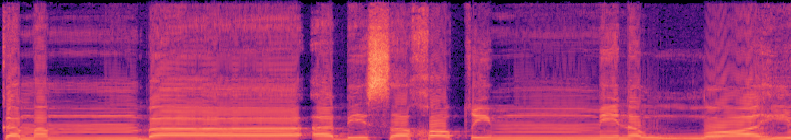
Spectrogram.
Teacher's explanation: یہاں پر دیکھیں نون ساکن کے بعد با ہے تو یہاں پر اقلاب کریں گے، اس نون ساکن کو میم سے بدل کر پڑھیں گے، اور یہاں پر مد متصل ہے، ہر الف مدہ کے بعد حمزہ اسی کلمے میں ہے.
